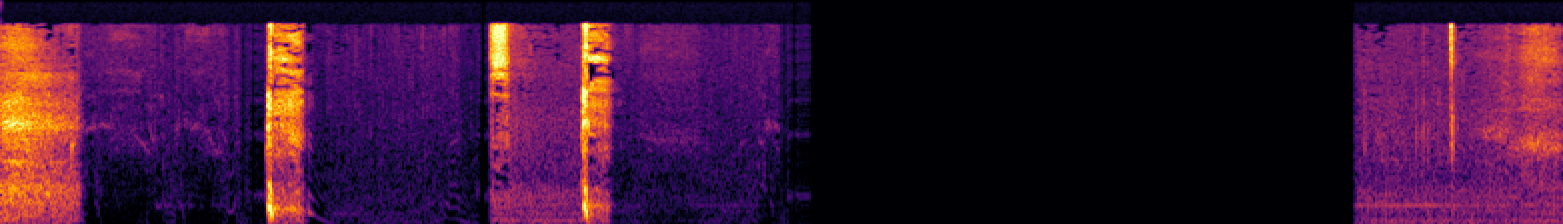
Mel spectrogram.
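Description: A man with a cough and sore ribs coughs and clears his throat several times in short, separate bursts with pauses between, fairly loud, followed by soft murmuring talk at the end.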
